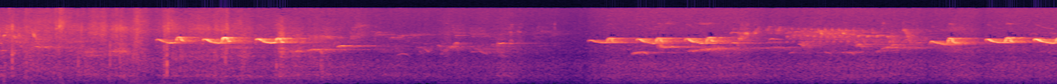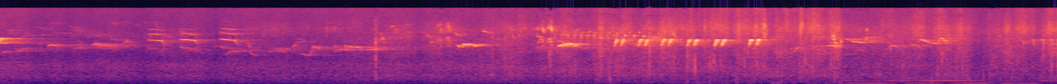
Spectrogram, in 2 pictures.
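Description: Woodland songbirds singing. One bird repeats short phrases of three quick high notes several times, and a fast trill comes about three quarters of the way in, over faint footsteps on a gravel path.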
